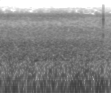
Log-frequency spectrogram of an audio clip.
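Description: Rough, choppy lake water with a strong current washes in at Port Stanley beach at night, a dense steady roar of surf blended with wind noise.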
